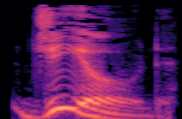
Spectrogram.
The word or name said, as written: geode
